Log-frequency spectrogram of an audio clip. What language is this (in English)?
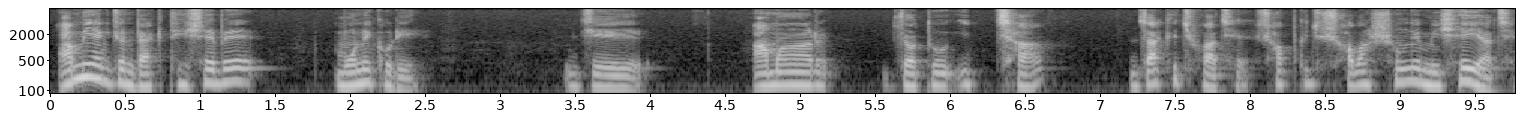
Bangla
